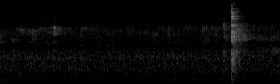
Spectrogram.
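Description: Coriander, turmeric, chilli powder and salt fry in a pan for a ridge gourd masala curry. The sizzle is soft and steady, with one brief sharper hiss near the end.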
